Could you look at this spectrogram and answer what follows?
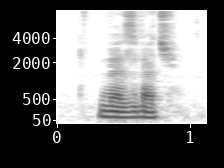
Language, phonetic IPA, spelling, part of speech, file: Polish, [ˈvɛzvat͡ɕ], wezwać, verb, LL-Q809 (pol)-wezwać.wav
